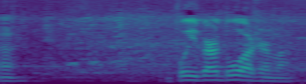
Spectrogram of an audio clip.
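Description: Guy feeding lines in crosstalk comedy, lots of quick comebacks, slightly high voice, some background noise on the recording. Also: steady tone, a faint crowd. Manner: feeding lines with short interjections and retorts. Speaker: supporting comedian.

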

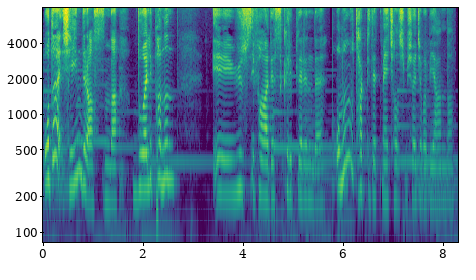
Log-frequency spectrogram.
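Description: A woman's voice: mid-range voice, measured pace, darkish tone, soft background music. A young woman hosting a podcast, giving chatty, opinionated pop-culture commentary and laughing often. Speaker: podcast host.

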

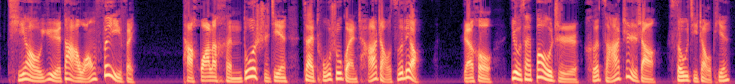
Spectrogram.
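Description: A man reading a children's story aloud as a storytelling father, slow and expressive. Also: mid-range voice, no echo, studio quality.

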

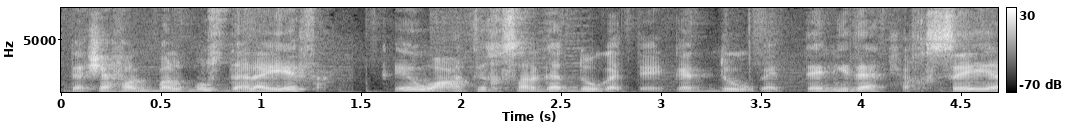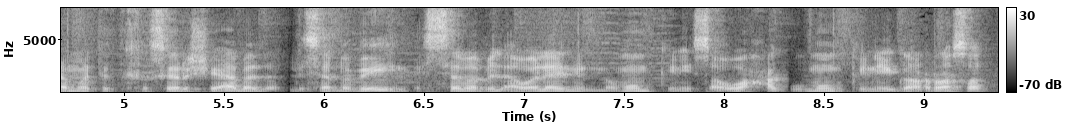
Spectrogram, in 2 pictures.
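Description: A young Egyptian man with an Egyptian accent hosting a podcast, telling jokes in an animated, storytelling way. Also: fairly low pitch, husky. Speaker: podcast host. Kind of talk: comic podcast monologue.

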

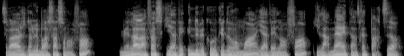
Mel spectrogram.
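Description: Loud, slangy young man telling a story. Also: mid-range voice, very fast, no echo, studio quality. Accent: Quebec French. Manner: animated storyteller, slangy, mixes English in; loud-spoken. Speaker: podcast co-host. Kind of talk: casual chat.

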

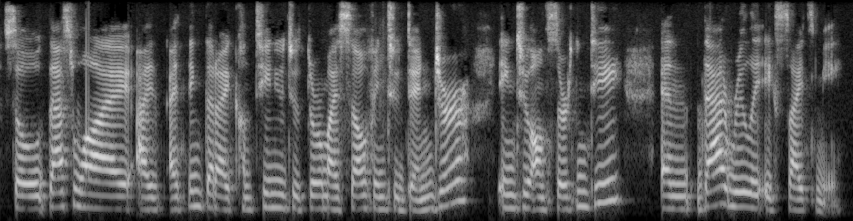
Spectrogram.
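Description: Woman guest from Taiwan, second-language English, earnest and reflective, lowish voice, muffled lo-fi audio. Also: a little slow. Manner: earnest, reflective, non-native phrasing. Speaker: guest, entrepreneur. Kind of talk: interview answers. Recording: dull lo-fi audio.

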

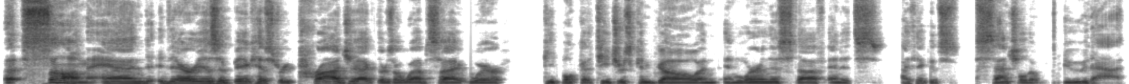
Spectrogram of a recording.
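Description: Speaking unhurriedly, a man with a medium-pitched, slightly mellow voice and fairly even intonation appears as an interview guest. He discusses history and ancestry, explaining big ideas earnestly and thoughtfully, with occasional small restarts.

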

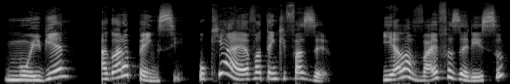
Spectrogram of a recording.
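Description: A woman hosting a scripted language lesson, explaining clearly and encouraging the listener to repeat after her. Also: on the high side, sing-song, moderate pace. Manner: clear, encouraging, drilling repetition. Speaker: language teacher host.

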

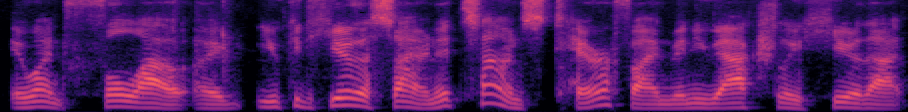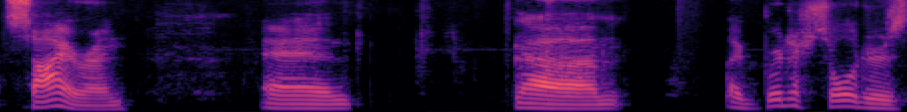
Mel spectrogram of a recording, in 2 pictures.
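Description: A man's voice: mid-range voice, dark tone, no room sound. A young man talking casually in a group discussion, using lots of "like" and fillers. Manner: casual, filler-heavy, says "like" often.

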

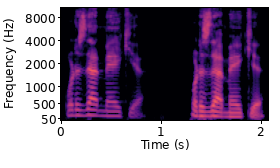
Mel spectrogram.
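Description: A young man hosting a solo comedy podcast, rambling in a sarcastic, self-mocking way, jumping between loud bursts and mumbled asides. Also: mid-range voice, a little fast, no echo, studio quality. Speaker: podcast host.

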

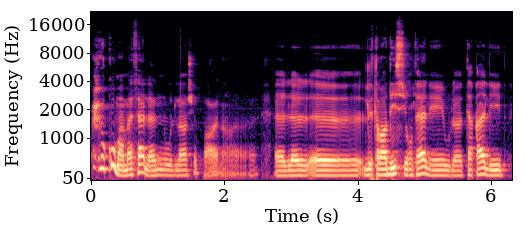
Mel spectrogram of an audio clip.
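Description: A man co-hosting a casual discussion podcast, thinking aloud with drawn-out "aah" fillers and switching into English and French. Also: mid-range voice, mellow. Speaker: podcast co-host.

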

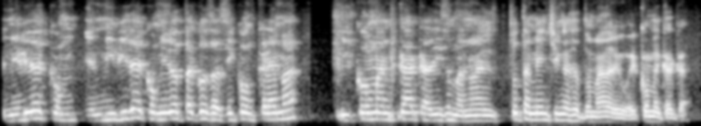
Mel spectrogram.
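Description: A man with a Mexican Spanish accent trades podcast banter, pausing often as he searches for words. His voice sits a little high and has a bright, sharp edge. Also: slight background noise. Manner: hesitant, trails off searching for words. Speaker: podcast co-host. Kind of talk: casual chat.

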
